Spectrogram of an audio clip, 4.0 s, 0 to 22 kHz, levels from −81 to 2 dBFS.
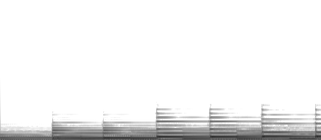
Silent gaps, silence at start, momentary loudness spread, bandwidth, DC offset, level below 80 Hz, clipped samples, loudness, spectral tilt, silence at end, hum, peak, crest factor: none; 0 s; 7 LU; 5.2 kHz; under 0.1%; -50 dBFS; under 0.1%; -22 LUFS; -6 dB/octave; 0 s; none; -10 dBFS; 12 dB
